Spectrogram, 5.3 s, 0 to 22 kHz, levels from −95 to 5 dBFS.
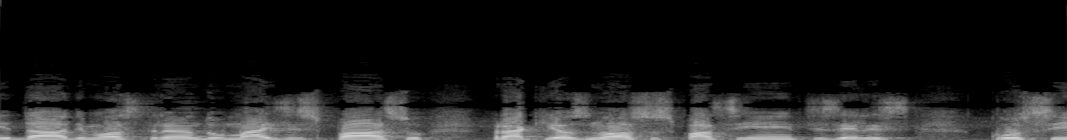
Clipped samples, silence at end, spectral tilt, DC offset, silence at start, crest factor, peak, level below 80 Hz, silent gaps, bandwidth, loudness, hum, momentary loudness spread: under 0.1%; 0 s; -6.5 dB/octave; under 0.1%; 0 s; 12 dB; -12 dBFS; -58 dBFS; none; 7.8 kHz; -23 LUFS; none; 9 LU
